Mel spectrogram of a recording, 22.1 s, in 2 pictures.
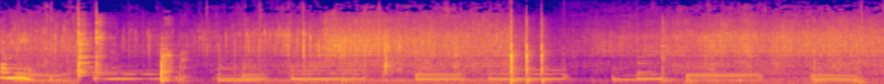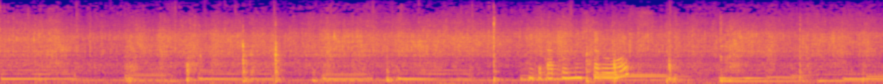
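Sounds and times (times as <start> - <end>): fish sizzling in a pan: 0.0 - 22.0
background music: 7.7 - 22.0.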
